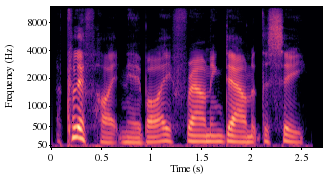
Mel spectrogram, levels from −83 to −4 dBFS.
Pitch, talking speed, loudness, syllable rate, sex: 135 Hz, 200 wpm, -21 LUFS, 4.5 syllables/s, male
